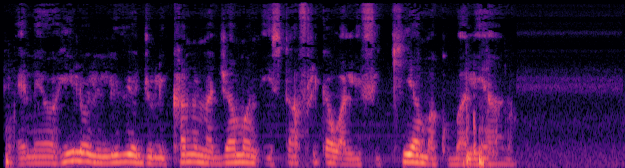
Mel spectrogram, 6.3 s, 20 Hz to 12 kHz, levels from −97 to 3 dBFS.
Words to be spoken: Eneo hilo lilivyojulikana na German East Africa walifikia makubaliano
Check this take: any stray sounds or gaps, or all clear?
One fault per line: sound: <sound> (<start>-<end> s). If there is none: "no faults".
no faults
